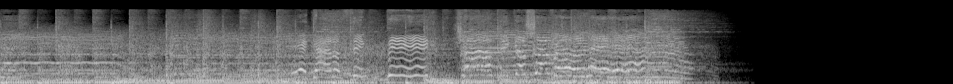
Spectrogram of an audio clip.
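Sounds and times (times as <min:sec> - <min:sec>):
tropical music: 0:00.0 - 0:07.4.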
